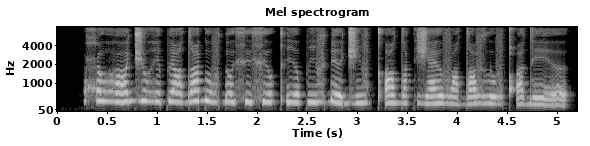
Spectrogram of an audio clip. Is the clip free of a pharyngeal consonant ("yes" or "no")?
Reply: no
